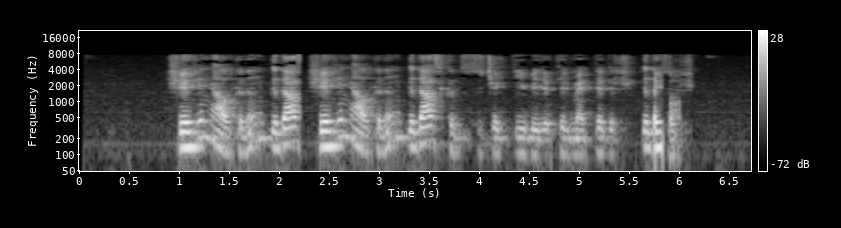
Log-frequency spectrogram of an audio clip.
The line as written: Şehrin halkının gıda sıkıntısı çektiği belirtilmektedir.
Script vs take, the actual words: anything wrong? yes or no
yes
